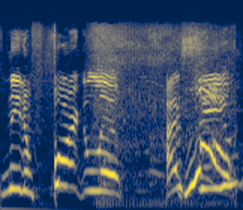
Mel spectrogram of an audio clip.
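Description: A rapper's vocal line alone in a hip-hop track, with the beat's bass dropped out for a short breakdown.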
